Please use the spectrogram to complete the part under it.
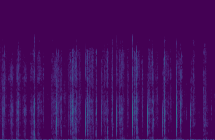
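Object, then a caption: Cardboard jigsaw puzzle with scratch-off coating. A thin scraper stylus scratches the black scratch-off coating off a figure on a flat cardboard jigsaw puzzle. Close, dry scraping strokes sound in quick, uneven bursts with bright grainy edges over a low rumble.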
